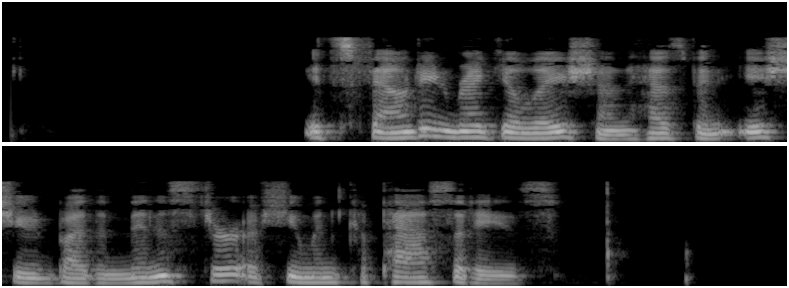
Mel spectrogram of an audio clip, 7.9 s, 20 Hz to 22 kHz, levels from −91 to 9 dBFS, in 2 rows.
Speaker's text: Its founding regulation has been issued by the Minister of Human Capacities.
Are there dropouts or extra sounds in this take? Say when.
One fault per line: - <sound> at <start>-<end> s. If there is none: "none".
none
